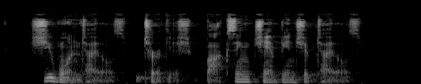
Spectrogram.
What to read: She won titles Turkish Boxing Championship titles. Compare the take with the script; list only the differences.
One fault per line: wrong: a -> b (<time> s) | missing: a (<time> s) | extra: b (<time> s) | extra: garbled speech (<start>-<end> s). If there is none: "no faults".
no faults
